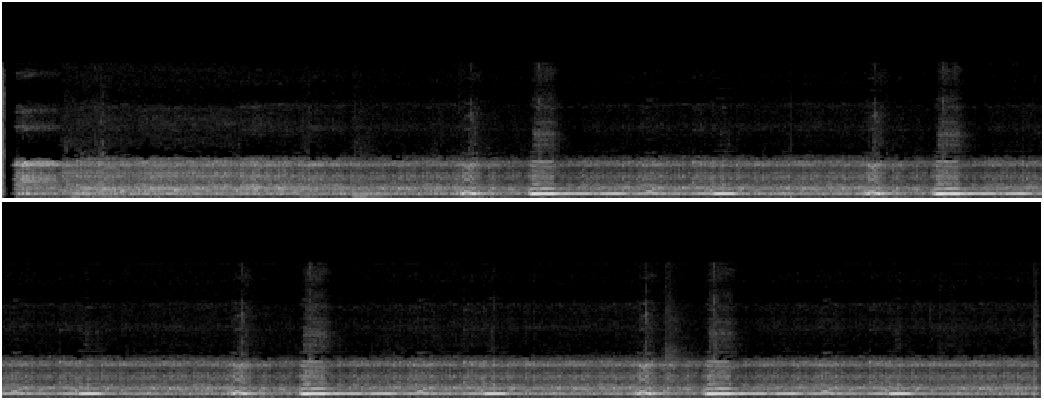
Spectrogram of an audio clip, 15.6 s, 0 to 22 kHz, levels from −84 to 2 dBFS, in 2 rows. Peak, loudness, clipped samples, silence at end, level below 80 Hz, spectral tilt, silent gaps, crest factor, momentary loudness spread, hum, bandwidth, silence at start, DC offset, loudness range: -10 dBFS; -26 LUFS; under 0.1%; 0 s; under -90 dBFS; -2 dB/octave; none; 16 dB; 16 LU; none; 10.5 kHz; 0.1 s; under 0.1%; 1 LU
